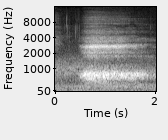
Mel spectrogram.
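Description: A single steady exhale during a yoga flow, a soft breathy rush through the nose or mouth that begins abruptly and holds for over a second, close and quiet with no talking.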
